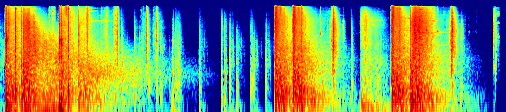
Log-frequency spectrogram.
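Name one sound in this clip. Gunshots ring out with a short echo.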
